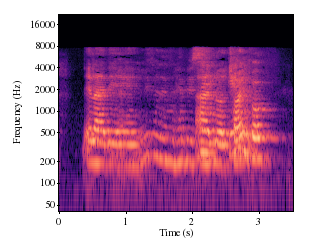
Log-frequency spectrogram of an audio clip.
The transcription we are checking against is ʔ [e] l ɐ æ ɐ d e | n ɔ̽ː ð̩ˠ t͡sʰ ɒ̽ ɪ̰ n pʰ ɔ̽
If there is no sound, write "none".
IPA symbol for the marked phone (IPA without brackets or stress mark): e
